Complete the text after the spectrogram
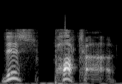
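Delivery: put-on high, loud drunken demand; loud and pointed; Aunt Marge, loud. A narrator's reading. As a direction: boom his name across the table. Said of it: "said Aunt Marge loudly".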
